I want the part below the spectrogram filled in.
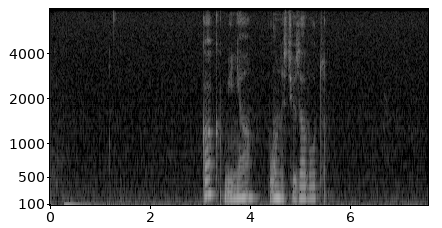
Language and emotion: Russian, sad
